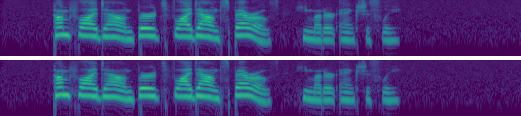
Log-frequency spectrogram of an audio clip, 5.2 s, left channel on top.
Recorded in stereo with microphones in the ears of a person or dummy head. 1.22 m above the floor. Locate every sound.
0.5 s a woman speaking: 20° left (ahead or behind)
